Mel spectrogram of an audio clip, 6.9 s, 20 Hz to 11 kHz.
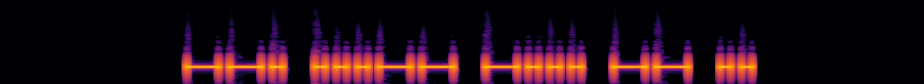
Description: Morse code, heard as a keyed tone, about 16 wpm, 700 Hz. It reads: G3BMI
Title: DXCC-100 Call Signs - 5 Characters - Repeated 2x - 15wpm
